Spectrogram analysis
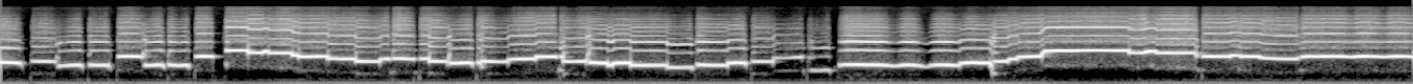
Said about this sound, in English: And then on my tuba, I've actually got Velcroed to it is a little penny whistle.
